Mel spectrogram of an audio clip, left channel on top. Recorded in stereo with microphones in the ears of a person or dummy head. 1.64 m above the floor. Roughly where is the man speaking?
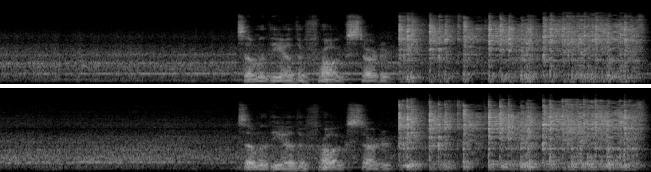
Left.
